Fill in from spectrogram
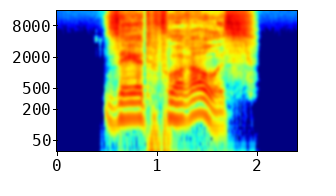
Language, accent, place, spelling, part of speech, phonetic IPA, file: German, Germany, Berlin, sähet voraus, verb, [ˌzɛːət foˈʁaʊ̯s], De-sähet voraus.ogg
- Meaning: second-person plural subjunctive II of voraussehen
